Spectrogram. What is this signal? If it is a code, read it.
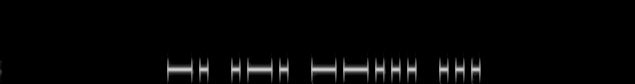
Morse code, heard as a keyed tone, about 15 wpm, 700 Hz. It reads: NR7S
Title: USA Call Signs - 4 Characters - Repeated 3x - 15wpm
